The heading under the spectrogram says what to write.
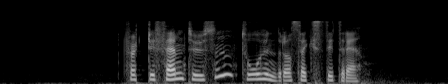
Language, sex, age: Norwegian, female, 35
